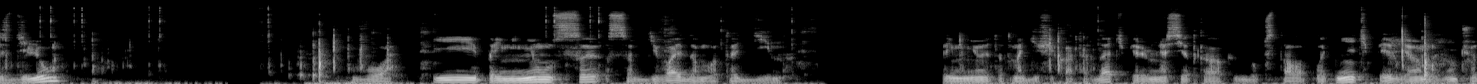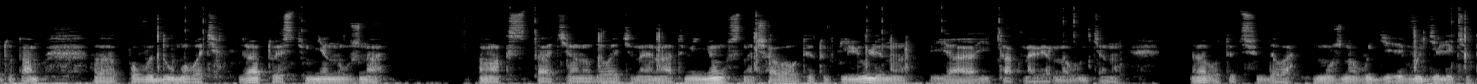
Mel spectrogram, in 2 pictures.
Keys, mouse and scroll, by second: 0.0 ctrl+r, 1.0 ctrl+r, 3.5 Tab, 5.5 click, 5.9 click, 7.2-7.9 middle drag, 9.9 ctrl+a, 10.5 Tab, 10.9-13.6 middle drag, 14.0 KP_1, 16.6 shift+middle click, 17.7-19.4 middle drag, 19.8 middle click, 20.8 ctrl+z, 21.3 ctrl+z, 22.3 ctrl+z, 23.4 middle click, 23.6 Tab, 24.1 middle click, 25.4 right click, 28.9 3, 29.2 right click.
